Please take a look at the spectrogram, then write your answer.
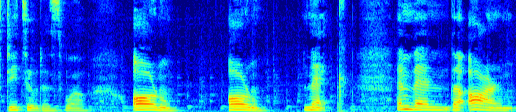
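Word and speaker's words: ọrùn: Orun is neck. Orun. Orun. It's made up of two syllables. Orun. Re, do. That's the tonal mark.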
